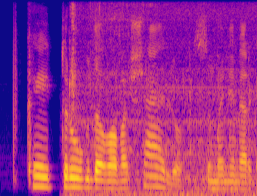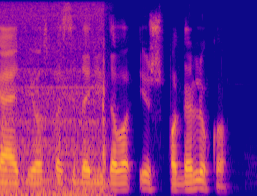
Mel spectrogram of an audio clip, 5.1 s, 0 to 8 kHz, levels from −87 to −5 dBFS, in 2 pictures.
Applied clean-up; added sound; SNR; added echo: none; Liquid; 11 dB; none.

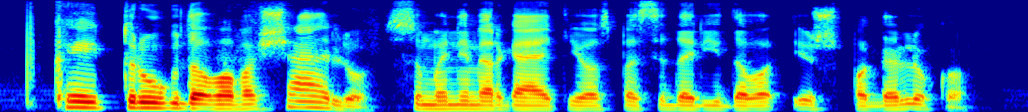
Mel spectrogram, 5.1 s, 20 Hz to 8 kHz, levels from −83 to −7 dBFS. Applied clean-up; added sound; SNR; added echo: none; none; none; none.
